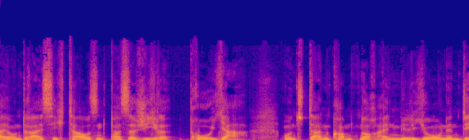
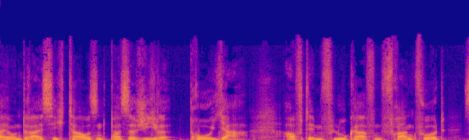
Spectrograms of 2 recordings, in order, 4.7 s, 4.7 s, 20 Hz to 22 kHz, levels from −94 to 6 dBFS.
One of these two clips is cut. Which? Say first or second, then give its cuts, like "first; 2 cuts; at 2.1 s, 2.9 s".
first; 1 cut; at 2.8 s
